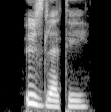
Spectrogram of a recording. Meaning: business (related to business)
- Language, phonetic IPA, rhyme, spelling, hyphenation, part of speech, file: Hungarian, [ˈyzlɛti], -ti, üzleti, üz‧le‧ti, adjective, Hu-üzleti.ogg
